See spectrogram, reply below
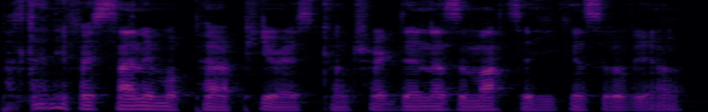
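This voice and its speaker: Very deep, raspy-voiced man. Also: fast. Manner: relaxed, chatty, with fillers. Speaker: streamer. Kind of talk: casual live gameplay commentary.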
